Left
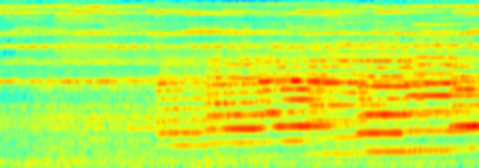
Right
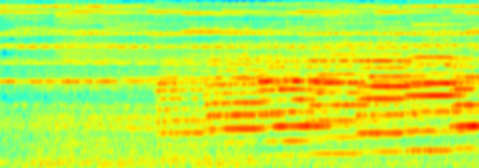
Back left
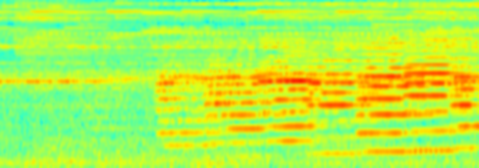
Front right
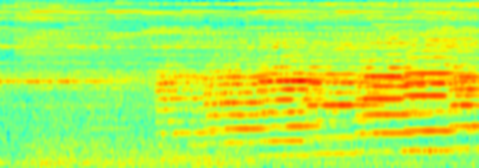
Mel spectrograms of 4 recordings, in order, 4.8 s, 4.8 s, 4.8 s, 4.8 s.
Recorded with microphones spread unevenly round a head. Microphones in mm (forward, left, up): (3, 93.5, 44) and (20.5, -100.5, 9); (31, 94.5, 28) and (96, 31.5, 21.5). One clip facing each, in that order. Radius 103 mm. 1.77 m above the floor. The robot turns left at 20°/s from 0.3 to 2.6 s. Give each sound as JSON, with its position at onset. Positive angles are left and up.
{"t": 1.5, "sound": "a trumpet", "azimuth_deg": 30, "distance_m": 1.1}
